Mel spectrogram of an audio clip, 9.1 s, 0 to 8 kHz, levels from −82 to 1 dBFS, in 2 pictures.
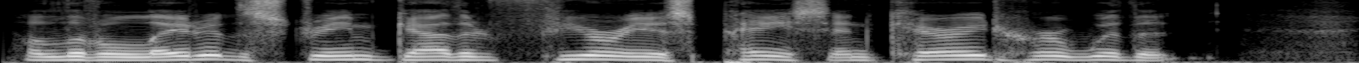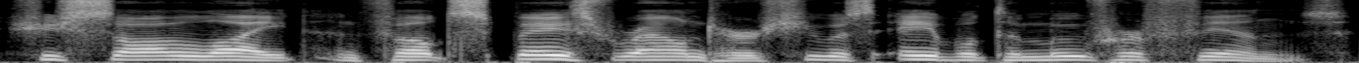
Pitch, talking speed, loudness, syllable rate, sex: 155 Hz, 185 wpm, -16 LUFS, 4.4 syllables/s, male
